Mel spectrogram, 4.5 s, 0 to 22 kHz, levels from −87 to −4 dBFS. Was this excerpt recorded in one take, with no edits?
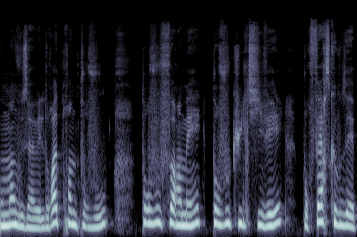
no; 1 cut; at 2.6 s

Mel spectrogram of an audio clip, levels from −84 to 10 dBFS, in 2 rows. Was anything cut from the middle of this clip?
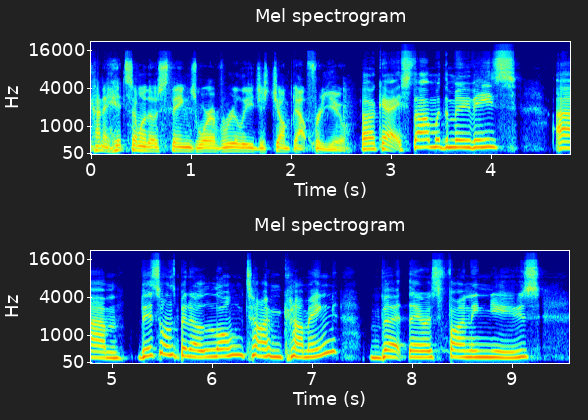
yes; 1 cut; at 5.2 s

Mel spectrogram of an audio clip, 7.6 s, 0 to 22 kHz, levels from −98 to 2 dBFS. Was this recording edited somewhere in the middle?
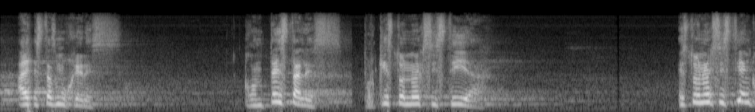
yes; 1 cut; at 3.5 s

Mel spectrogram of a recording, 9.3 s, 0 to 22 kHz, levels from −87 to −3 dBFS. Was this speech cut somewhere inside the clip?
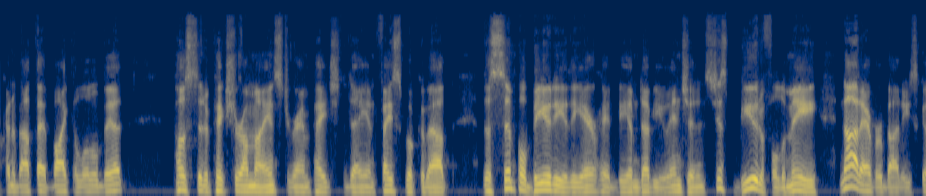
no; 0 cuts

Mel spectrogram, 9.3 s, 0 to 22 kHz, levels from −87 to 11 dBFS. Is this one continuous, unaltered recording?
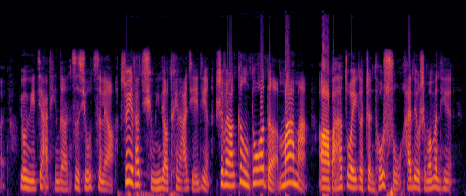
no; 3 cuts; at 2.3 s, 4.2 s, 6.2 s

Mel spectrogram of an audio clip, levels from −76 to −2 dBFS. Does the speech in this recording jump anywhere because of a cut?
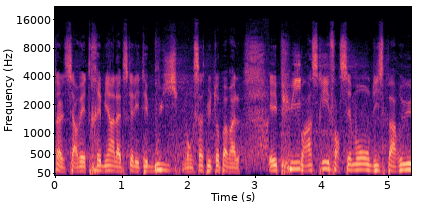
yes; 3 cuts; at 1.0 s, 2.2 s, 3.7 s

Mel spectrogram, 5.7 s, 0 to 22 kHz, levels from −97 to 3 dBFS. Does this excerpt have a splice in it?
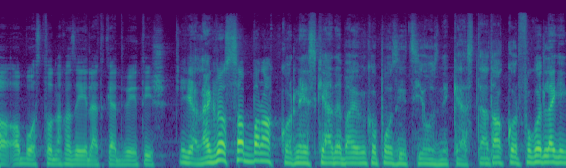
no; 0 cuts

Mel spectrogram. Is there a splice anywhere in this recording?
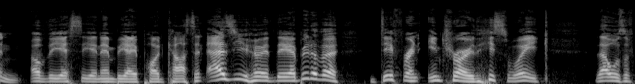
no; 0 cuts

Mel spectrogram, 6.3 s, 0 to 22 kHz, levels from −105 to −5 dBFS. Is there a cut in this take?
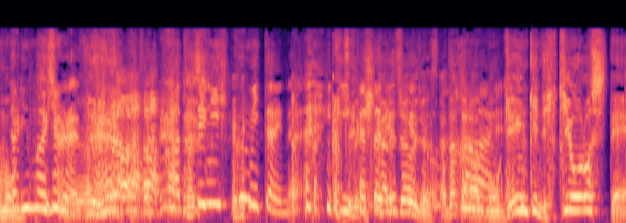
no; 0 cuts

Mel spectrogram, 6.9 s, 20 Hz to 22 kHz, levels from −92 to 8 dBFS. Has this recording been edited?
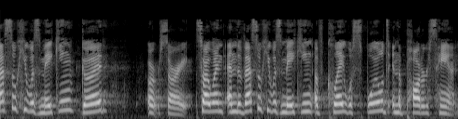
yes; 2 cuts; at 1.2 s, 2.9 s

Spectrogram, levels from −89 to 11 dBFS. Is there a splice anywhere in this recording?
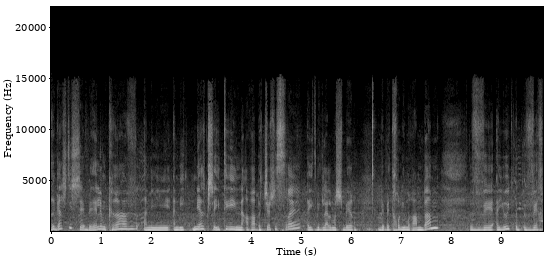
yes; 2 cuts; at 2.4 s, 5.3 s

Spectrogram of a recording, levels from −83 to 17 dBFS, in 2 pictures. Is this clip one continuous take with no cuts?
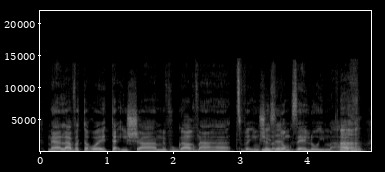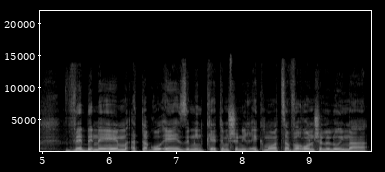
no; 2 cuts; at 2.4 s, 3.8 s

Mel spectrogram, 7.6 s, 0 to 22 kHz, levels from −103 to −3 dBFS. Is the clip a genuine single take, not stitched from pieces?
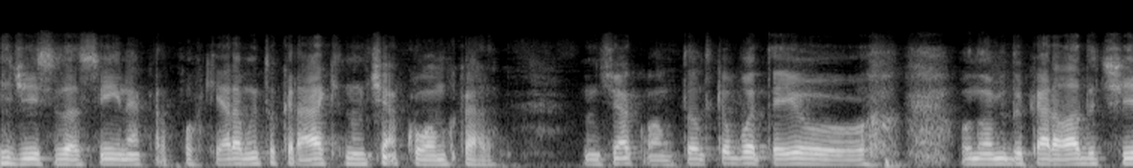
yes; 0 cuts

